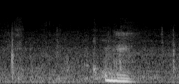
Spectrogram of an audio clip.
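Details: A lion, possibly one of the Birmingham pride males, gives a brief, deep moaning contact call close by against a quiet background on an early-morning safari drive at sunrise, 27 September 2016.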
